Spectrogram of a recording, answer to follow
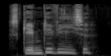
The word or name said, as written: skæmtevise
